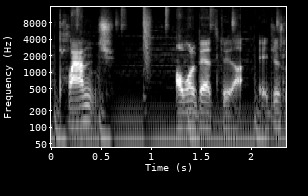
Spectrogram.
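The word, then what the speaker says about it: planche: after watching more videos I think it's pronounced like a a planch I want to be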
